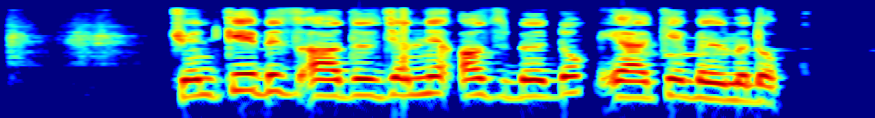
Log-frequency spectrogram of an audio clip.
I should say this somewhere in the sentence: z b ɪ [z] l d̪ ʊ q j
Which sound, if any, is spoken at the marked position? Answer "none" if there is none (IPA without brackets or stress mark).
none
